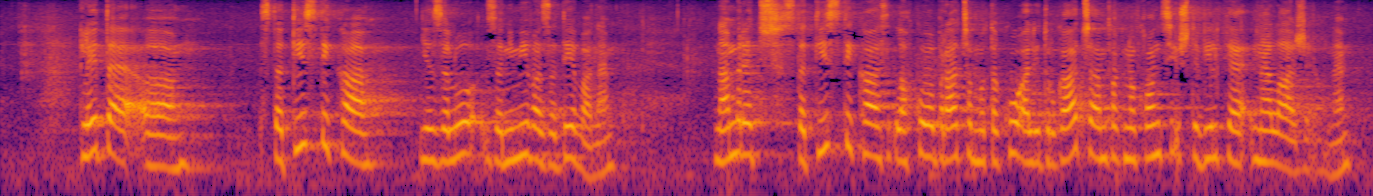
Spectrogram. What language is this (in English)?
Slovenian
